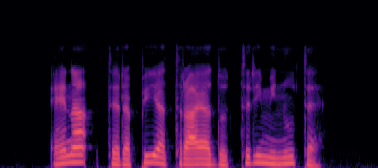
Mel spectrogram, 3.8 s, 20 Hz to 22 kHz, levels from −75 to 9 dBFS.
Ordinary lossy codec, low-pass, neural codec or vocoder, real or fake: none; 7.2 kHz; none; real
